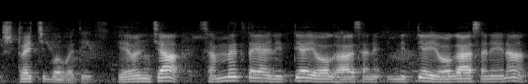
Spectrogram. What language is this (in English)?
Sanskrit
